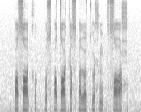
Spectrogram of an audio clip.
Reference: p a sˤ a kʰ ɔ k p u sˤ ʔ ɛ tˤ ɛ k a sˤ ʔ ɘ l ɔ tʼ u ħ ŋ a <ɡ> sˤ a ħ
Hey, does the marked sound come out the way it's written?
no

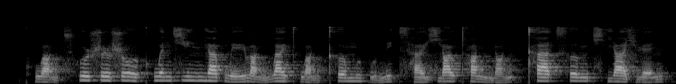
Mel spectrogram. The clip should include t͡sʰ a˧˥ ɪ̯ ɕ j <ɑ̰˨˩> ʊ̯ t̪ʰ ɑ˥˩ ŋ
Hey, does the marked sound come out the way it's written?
no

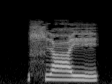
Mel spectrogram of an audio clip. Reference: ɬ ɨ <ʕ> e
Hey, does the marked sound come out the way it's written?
yes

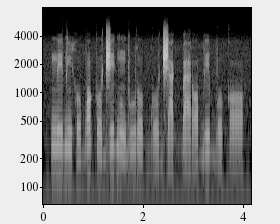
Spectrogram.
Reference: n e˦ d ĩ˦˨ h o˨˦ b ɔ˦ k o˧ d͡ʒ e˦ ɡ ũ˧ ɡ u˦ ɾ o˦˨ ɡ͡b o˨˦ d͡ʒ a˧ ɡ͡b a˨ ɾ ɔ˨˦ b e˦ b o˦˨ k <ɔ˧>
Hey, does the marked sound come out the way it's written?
yes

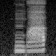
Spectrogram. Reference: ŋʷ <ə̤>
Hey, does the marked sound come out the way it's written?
no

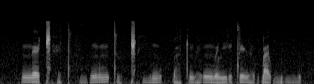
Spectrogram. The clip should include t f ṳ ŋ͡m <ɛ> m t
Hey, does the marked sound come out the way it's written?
no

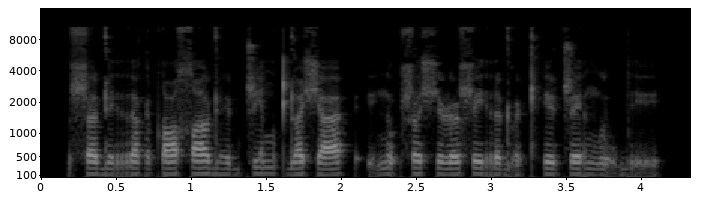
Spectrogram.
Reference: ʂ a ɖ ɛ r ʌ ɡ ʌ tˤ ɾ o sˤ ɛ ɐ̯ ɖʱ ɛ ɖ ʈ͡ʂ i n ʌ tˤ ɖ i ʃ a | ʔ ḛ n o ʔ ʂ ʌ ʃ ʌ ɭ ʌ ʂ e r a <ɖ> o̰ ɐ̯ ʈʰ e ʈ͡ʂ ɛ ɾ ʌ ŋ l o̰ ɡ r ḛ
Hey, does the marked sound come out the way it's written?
yes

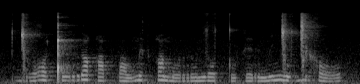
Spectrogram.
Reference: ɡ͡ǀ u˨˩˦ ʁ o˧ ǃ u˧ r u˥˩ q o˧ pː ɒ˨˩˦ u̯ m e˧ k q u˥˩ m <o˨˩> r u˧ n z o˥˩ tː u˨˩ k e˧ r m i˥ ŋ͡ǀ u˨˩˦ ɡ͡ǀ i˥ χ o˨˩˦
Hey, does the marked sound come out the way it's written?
yes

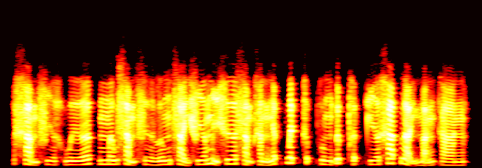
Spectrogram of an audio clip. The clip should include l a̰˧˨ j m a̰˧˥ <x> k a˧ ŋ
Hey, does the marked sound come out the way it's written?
no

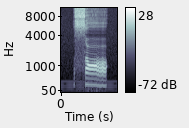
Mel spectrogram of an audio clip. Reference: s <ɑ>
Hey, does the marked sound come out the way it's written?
yes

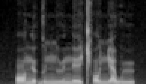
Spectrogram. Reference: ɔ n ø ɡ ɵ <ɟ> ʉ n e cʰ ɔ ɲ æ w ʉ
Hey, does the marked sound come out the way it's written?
no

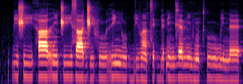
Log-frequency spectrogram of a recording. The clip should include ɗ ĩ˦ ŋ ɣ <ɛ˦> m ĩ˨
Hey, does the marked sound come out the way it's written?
yes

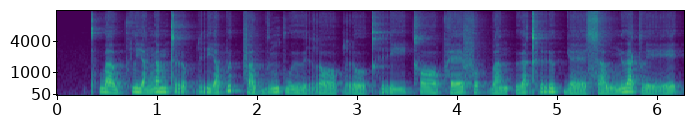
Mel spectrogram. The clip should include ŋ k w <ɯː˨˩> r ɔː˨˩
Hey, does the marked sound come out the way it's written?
yes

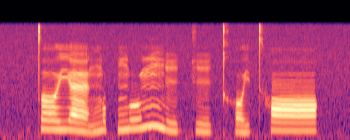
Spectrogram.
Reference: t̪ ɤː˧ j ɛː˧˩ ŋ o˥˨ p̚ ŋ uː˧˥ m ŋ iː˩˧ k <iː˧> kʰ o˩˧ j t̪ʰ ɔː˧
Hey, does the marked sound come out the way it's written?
no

